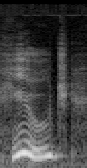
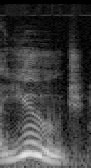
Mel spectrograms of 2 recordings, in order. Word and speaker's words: huge: Aqui, ao invés de ser huge, fala huge. Então, as duas pronúncias estão corretas.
